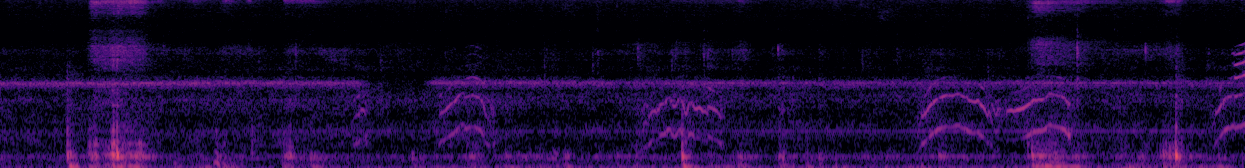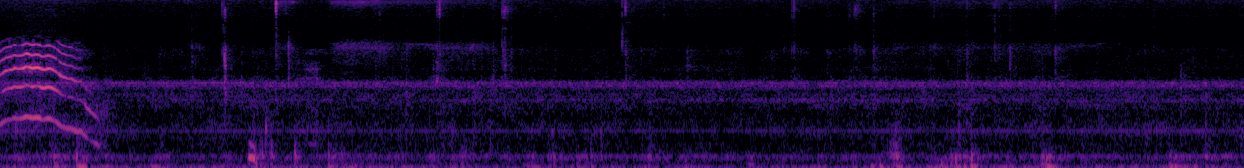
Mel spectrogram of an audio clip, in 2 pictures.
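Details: Domestic cat scene with a mother nursing five kittens aged five days; a series of short, thin, rising-then-falling meows between about three and ten seconds, then quieter rustling over a steady background hum.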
